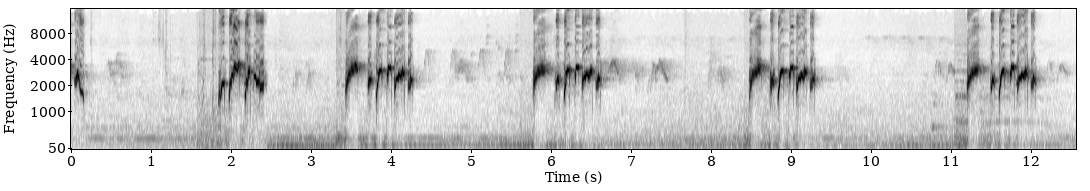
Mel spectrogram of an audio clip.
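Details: A red-whiskered bulbul sings its morning song, recorded for training other birds: five short, bubbling whistled phrases repeated about every two and a half seconds over a steady low hum.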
